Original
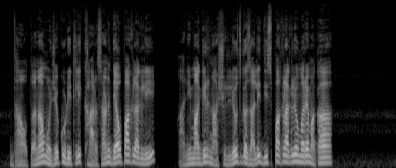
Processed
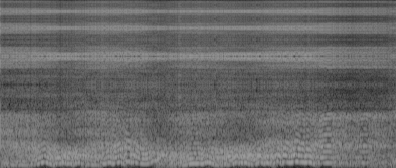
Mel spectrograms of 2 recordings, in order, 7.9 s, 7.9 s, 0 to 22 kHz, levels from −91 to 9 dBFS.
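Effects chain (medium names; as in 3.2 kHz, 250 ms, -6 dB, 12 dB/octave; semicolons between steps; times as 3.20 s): spectral blur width 744 ms; elliptic low-pass 4 kHz; band-stop 1.5 kHz, Q 18; doubling 35 ms -3 dB; delay 728 ms -23 dB; upward compressor, threshold -39 dBFS; careless resampling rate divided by 8×, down none, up zero stuff; three bands compressed up and down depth 100%; trim +2 dB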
